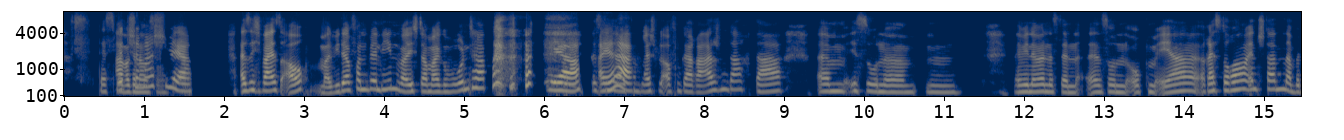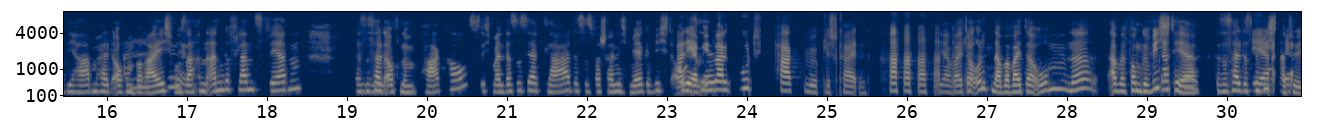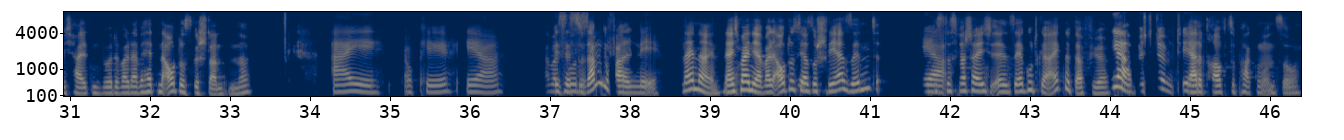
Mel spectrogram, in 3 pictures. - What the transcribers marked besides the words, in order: giggle; giggle
- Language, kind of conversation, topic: German, podcast, Was kann jede Stadt konkret für Natur- und Klimaschutz tun?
